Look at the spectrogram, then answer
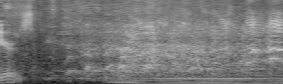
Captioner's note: laughter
